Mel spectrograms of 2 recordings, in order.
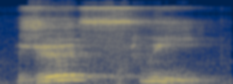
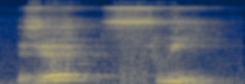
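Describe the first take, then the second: Both takes have the same delivery.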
